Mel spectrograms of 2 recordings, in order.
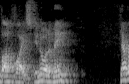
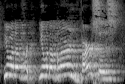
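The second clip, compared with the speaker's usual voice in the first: raised voice; 10 semitones higher, 5 dB louder than usual. Real, not acted. Preacher raising voice.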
